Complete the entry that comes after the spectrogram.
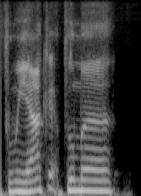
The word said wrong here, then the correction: Fama: Oh, Ryan Fama. Yeah, Ryan.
